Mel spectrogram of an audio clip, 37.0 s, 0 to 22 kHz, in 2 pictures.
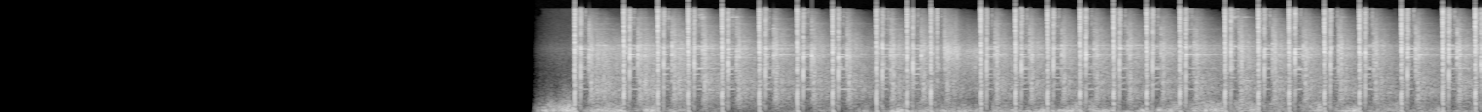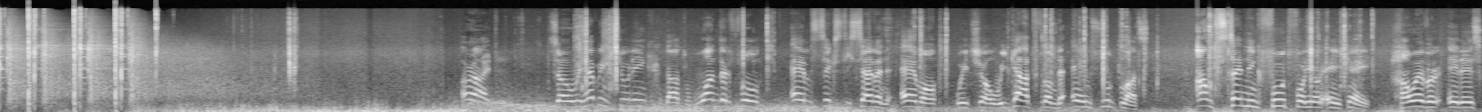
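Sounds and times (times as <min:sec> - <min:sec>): rifle firing rapidly: 0:07.2 - 0:20.4.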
